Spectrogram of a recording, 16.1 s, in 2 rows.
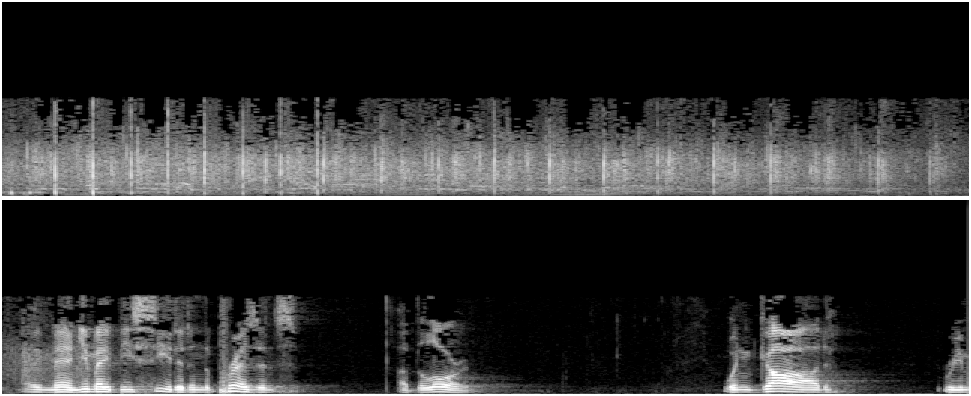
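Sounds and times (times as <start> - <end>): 
audience clapping: 0.0 - 9.2
speech: 8.3 - 10.6, 11.4 - 12.1, 14.1 - 15.1, 15.9 - 16.1.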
